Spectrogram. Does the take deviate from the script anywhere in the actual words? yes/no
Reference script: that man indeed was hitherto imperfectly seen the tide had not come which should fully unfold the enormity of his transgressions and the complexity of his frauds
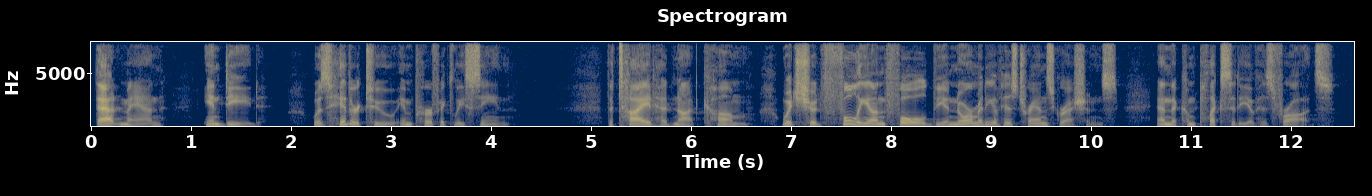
no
